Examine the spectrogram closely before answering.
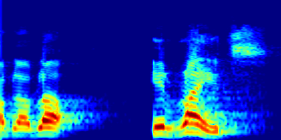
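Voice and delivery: normal talking voice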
